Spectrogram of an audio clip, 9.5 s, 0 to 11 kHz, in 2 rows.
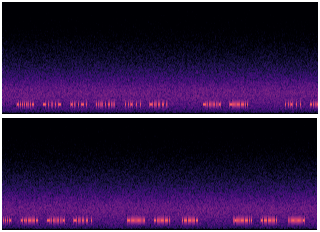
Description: Hellschreiber (Feld-Hell, 122.5 baud), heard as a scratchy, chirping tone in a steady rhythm, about 980 Hz. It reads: ON4XYP DE YO0DF 569 569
